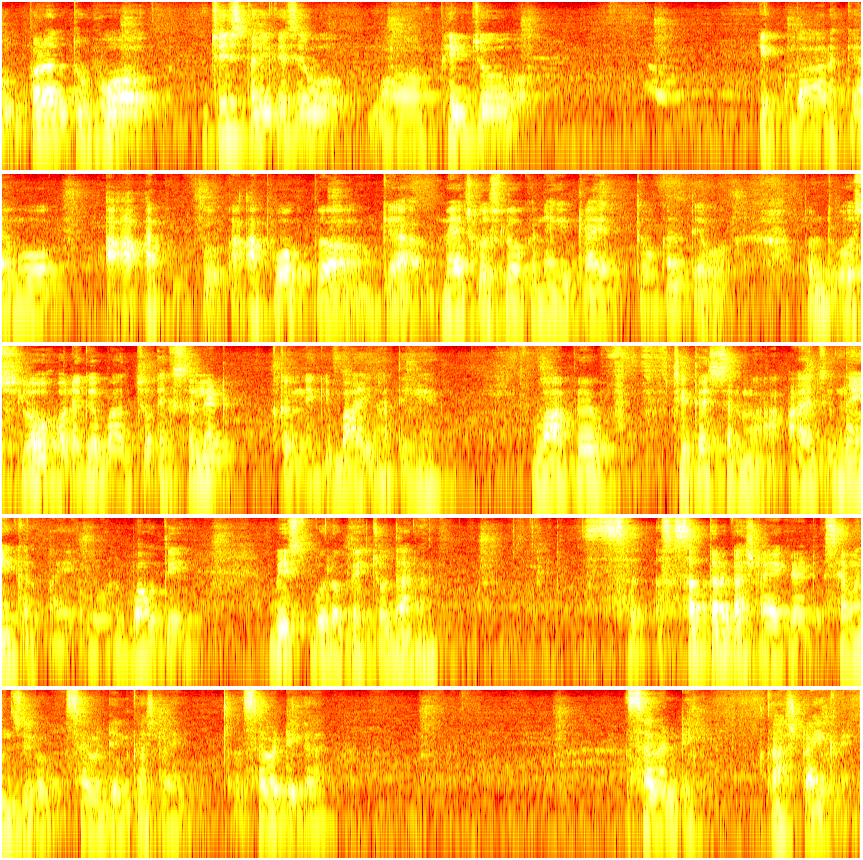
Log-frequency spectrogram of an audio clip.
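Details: Adult man who stammers, doing daily stammering-control practice, reading Hindi tongue twisters as a fluency exercise; stuttering.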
